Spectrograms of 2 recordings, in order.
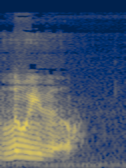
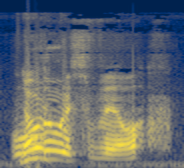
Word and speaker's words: Louisville: They play Boston College, Florida State, and Louisville. – God, you say it wrong. It's Louisville. – Louisville.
